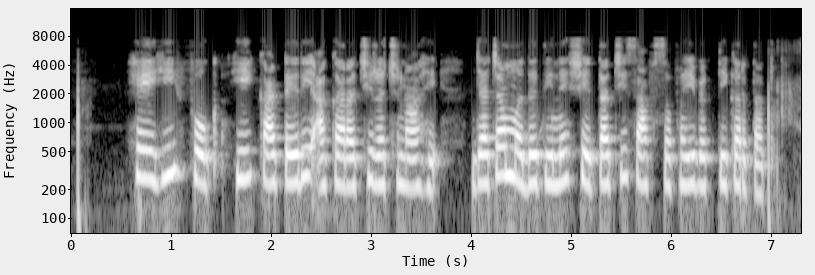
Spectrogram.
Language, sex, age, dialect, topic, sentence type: Marathi, female, 31-35, Standard Marathi, agriculture, statement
